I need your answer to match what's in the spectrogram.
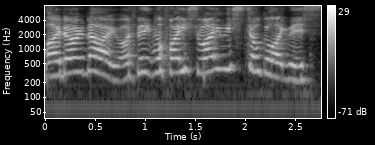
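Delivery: put-on drifting into British accent. Answering someone who asked them to stop smiling, slipping into a British accent. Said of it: "That went British".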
